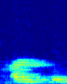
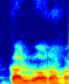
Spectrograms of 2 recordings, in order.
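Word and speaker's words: Galois: 갈수 불어야 불어 불어갈 수 갈루아라고 합니다. 어 무음이에요. 불로에서는 갈루아라고 읽고 갈루아 갈루아라는 수학자가 있는데이 사람은 몇 살이 죽을게요?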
